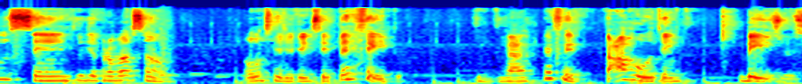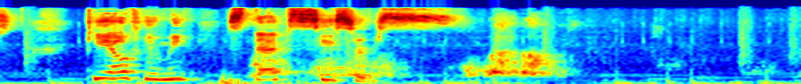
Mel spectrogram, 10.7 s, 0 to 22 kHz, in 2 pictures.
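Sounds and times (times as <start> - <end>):
speech: 0.0 - 8.8
dog barking: 7.0 - 9.3.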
